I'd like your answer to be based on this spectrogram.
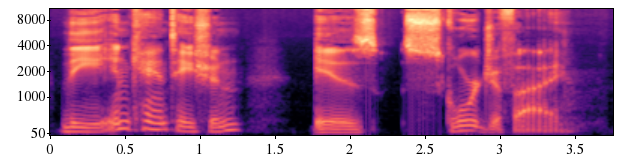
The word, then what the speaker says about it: Scourgify: S-K-U-R, all caps, is in the pronunciation. – Scourgify. That's the way he says it in the video game, in Harry Potter and the Chamber of Secrets on the PlayStation 2.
